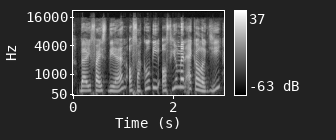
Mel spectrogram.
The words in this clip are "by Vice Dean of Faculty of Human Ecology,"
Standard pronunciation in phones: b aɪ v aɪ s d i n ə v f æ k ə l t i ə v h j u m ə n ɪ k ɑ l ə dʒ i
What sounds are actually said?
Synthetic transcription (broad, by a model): b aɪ f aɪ s d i n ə f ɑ k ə l t i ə f h j u m ə n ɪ k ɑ l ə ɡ i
